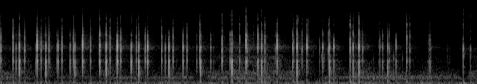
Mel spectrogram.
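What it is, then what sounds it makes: Wooden hairbrush tapped with fingernails. Long fingernails tap and scratch the flat wooden back of a wooden hairbrush held in one hand. A rapid, uneven run of sharp, dry clicks with a bright ring near 2 kHz comes through, separated by soft scratchy rustling. Each tap dies away almost instantly.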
